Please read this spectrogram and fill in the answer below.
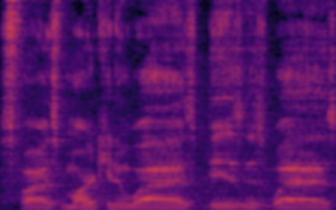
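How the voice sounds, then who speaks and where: The voice carries an American accent. Noticeable background noise runs underneath. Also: man. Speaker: streamer and aspiring podcaster. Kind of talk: casual monologue vlog. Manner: halting, repetitive fillers.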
